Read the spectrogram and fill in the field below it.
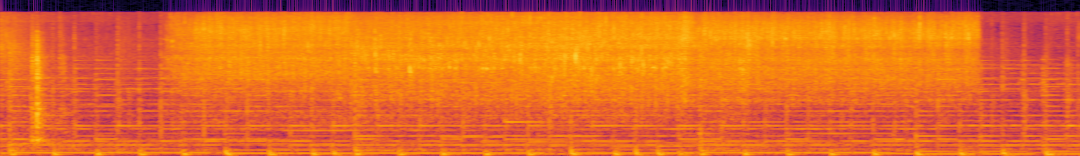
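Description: Jeju-style giant dagami kimbap fries in a pan, with loud, continuous sizzling and scattered clicking scrapes as it is flipped and pressed into a square shape, and no one speaks.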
